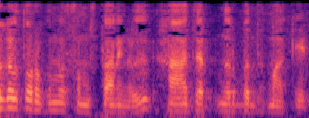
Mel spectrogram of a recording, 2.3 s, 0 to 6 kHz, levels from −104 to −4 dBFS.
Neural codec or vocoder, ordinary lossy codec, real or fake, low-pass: none; none; real; 5.4 kHz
